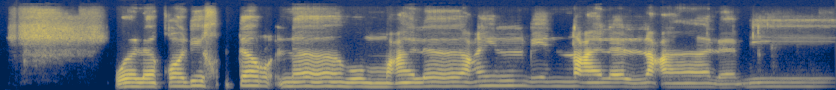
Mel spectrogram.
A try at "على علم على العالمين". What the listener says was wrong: Okey, cuma pada cuba dibuka sedikit lagi ya, direndahkan rahang. Ala ilmin ala alamin.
